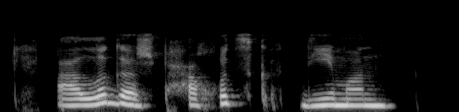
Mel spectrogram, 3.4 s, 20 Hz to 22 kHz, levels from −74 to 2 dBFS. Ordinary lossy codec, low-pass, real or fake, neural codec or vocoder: Opus, 24 kbps; 7.2 kHz; real; none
